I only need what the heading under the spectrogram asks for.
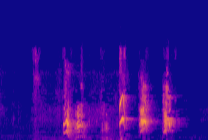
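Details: Samoyed named Evelyn standing up to another dog, Pearl, and putting her paw down; a burst of five sharp, high, yelping barks within two seconds, each short and harsh, after a low growly lead-in, indoors.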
